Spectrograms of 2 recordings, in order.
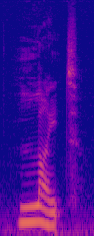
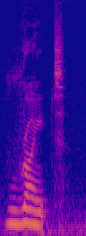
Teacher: I make the l sound with the front part of my tongue behind my teeth, and I make the r sound by making my lips come out and pulling my tongue back.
